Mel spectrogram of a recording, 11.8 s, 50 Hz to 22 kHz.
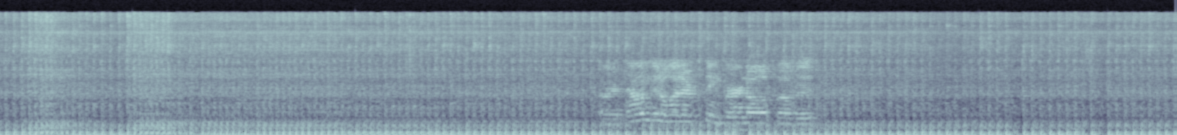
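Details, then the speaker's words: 2004 Honda CRF80 single-cylinder four-stroke after complete engine rebuild with big bore kit, first run no choke: steady, fast, even putter with no clatter or misses; healthy, needs slight idle adjustment, likely assembly residue burning off. "oh yeah she'll run real little choke needs a little idle adjustment but it sounds good"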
